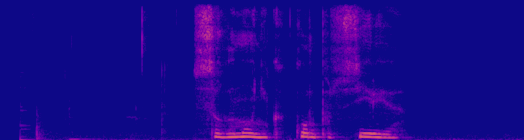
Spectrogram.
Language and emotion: Russian, neutral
